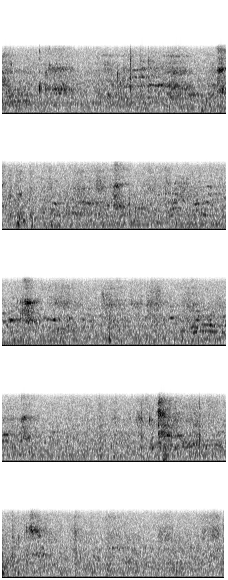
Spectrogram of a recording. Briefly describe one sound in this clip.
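A baby coos and babbles softly nearby.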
